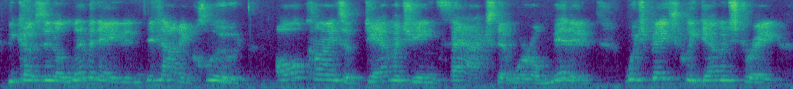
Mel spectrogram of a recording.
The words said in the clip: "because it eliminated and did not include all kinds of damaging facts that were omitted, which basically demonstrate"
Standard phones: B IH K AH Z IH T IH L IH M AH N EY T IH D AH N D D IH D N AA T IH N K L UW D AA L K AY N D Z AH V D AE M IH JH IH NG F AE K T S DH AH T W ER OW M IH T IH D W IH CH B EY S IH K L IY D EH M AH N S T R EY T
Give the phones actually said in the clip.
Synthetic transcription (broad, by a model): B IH K AH Z IH T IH L IH M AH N EY IH D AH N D D IH D N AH T IH N K L UW D AA L K AY N D Z AH V D AE M IH JH IH NG F AE K T S DH AH T W ER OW M IH T IH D W IH CH B EY S IH K L IY D EH M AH N S T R EY T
